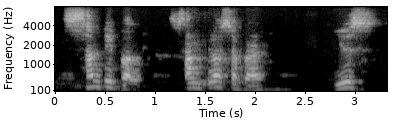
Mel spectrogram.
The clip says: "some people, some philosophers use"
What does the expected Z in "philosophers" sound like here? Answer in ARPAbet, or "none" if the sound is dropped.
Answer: none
